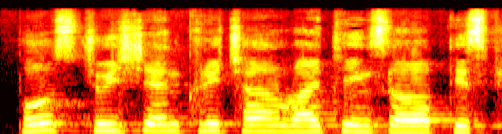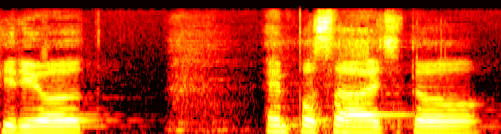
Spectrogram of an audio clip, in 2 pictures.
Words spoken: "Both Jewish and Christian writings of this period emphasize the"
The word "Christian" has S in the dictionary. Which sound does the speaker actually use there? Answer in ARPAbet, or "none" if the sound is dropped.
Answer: none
